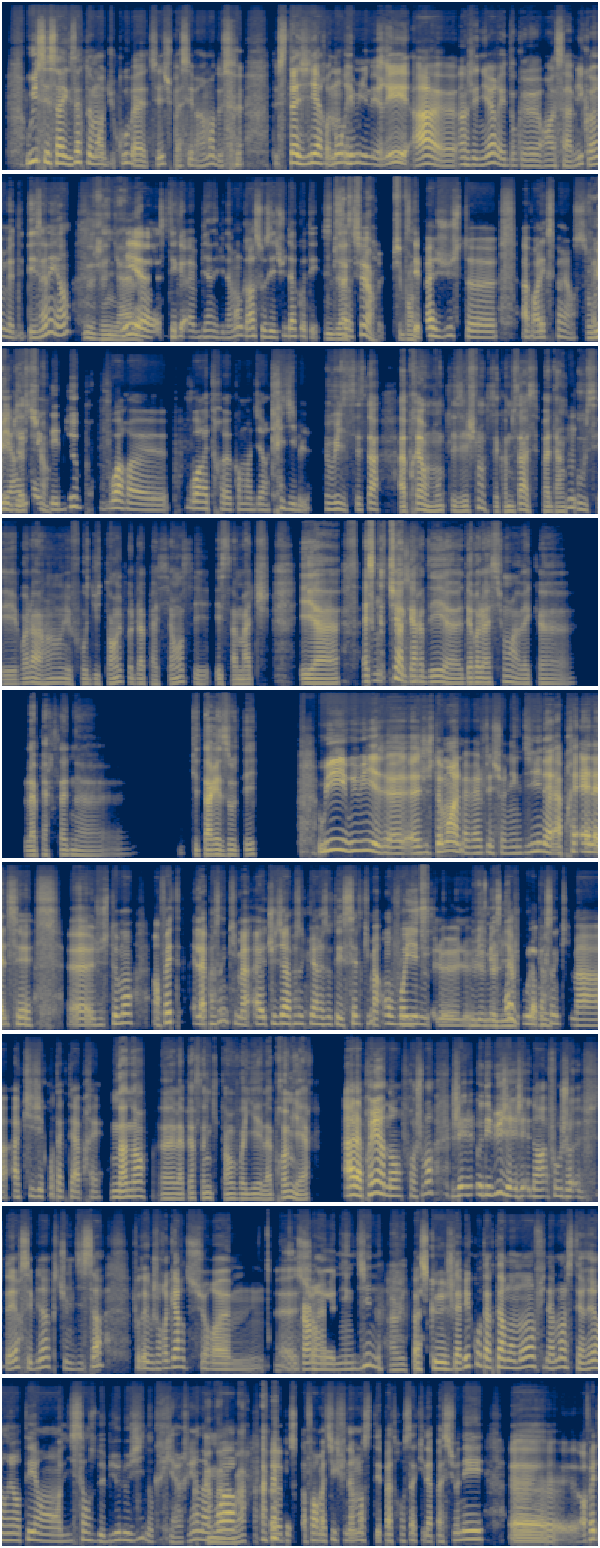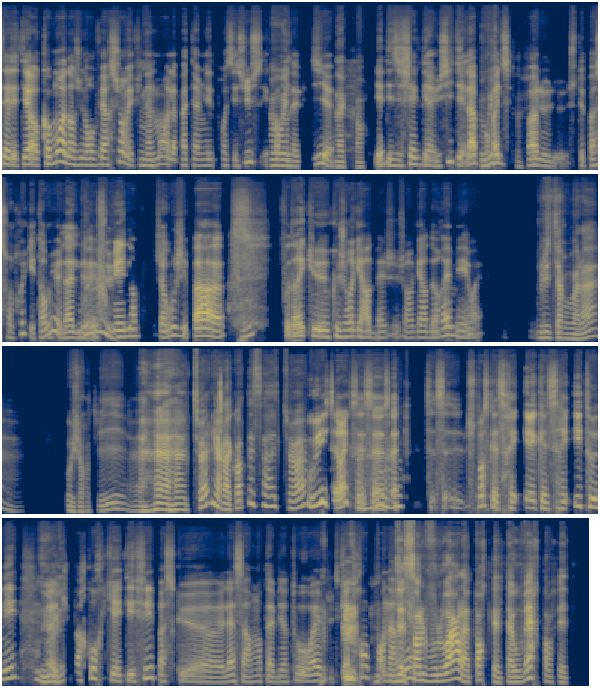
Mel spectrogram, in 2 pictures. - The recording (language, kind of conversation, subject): French, podcast, Quel rôle ton réseau a-t-il joué dans tes transitions professionnelles ?
- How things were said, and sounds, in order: chuckle; blowing; tongue click; laugh; teeth sucking; other background noise; laugh; laugh; throat clearing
